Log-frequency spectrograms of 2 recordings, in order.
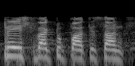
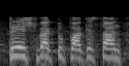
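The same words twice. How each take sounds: The two takes are said the same way.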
